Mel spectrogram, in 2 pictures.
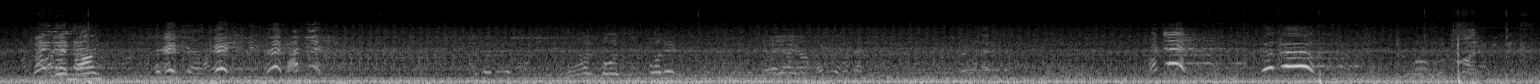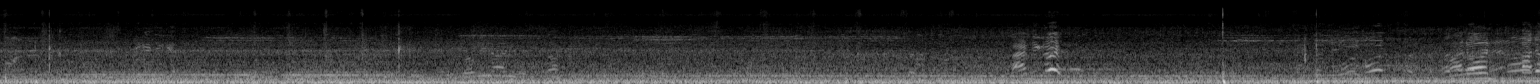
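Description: Football players shouting and calling to each other during play, over a steady low rumble. There are a few sharp knocks of the ball being kicked, one in the middle and one near the end.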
